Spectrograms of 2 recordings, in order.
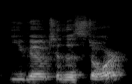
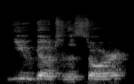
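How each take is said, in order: First: The voice rises at the end. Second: The voice falls at the end. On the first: It is a question. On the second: It is a statement.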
